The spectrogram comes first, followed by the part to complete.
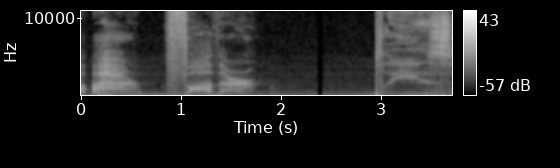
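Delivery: very quiet, hushed, rasping, pleading whisper. Voicing a dying figure with no eyelids begging: rasping voice. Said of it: "he just rasps".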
